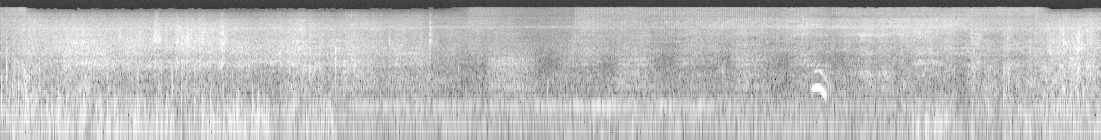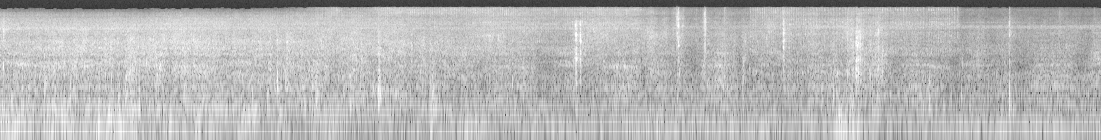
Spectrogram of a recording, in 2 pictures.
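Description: Mountain bike riding along a dirt trail: tyre noise with a steady low rumble and many short clicks and knocks from the bike rattling over the ground.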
